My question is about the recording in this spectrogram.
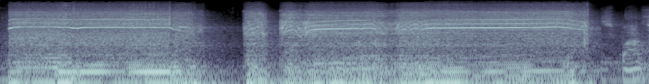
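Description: Cordless drill drilling through a plastic sheet into the rubber bead of a tractor tire, a steady high whine in two long runs with a short stop about two seconds in.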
